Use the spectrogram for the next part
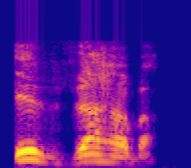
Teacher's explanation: یہ زال پورا چھوڑ دیں گے آپ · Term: ادغام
